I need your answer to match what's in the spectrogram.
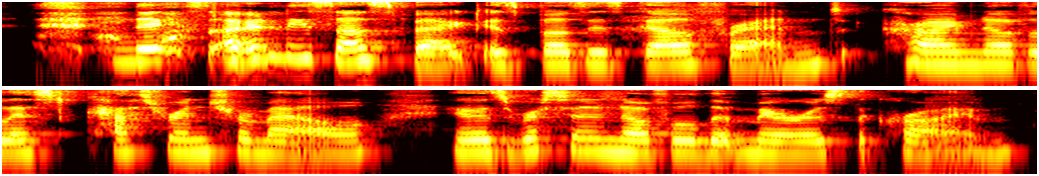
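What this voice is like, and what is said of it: English accent. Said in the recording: “That doesn't sound as cool in English, in an English accent.”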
